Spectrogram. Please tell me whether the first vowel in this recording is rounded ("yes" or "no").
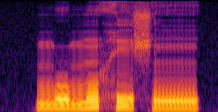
yes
